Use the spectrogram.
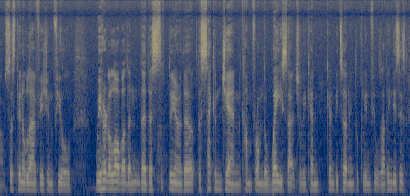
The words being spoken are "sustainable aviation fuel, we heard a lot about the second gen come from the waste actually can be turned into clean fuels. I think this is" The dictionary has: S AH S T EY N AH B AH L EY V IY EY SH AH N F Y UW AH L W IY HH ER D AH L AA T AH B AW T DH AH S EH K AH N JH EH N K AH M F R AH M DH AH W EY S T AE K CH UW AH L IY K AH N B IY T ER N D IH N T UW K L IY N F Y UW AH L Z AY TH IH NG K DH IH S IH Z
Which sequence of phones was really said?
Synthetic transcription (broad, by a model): S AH S T EY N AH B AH L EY V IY EY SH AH N F Y UW L W IY HH ER D AH L AA T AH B AW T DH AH S EH K AH N JH EH N K AH M F R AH M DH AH W EY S AE K CH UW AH L IY K AH N B IY T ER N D IH N T UW K L IY N F Y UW L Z AY TH IH NG K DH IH S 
